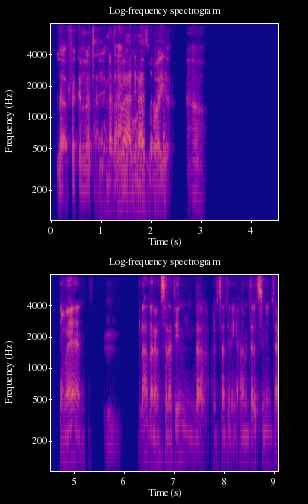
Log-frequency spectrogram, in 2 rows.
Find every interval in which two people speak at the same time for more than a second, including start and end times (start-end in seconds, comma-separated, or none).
1.0-2.3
